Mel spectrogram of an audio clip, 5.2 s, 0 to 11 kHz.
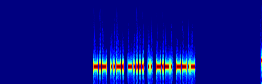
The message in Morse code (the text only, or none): KF6ICQ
